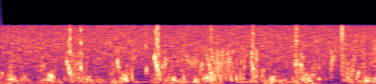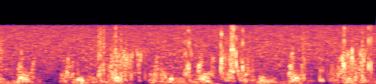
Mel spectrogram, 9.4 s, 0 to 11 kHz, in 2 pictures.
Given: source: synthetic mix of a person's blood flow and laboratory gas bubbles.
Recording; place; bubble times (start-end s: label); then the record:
Doppler ultrasound of blood flow; precordium
0.10-0.34 s: bubbles
0.77-1.05 s: bubbles
1.43-1.70 s: bubbles
1.80-1.85 s: bubbles
1.90-2.09 s: bubbles
2.25-2.49 s: bubbles
2.54-3.08 s: bubbles
3.12-3.22 s: bubbles
3.63-3.75 s: bubbles
3.96-4.03 s: bubbles
4.11-4.20 s: bubbles
4.26-4.42 s: bubbles
5.88-6.54 s: bubbles
6.68-6.80 s: bubbles
6.97-7.11 s: bubbles
7.42-7.79 s: bubbles
8.45-8.54 s: bubbles
8.66-9.37 s: bubbles
From the record:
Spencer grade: 3 (all of the cardiac periods contain showers or single bubble signals, but not dominating or overriding the cardiac motion signals); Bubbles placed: only in the low amplitude regions of the cardiac cycle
